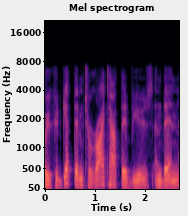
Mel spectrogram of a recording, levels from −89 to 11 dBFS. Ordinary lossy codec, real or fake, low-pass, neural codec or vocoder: MP3, 48 kbps; real; 7.2 kHz; none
